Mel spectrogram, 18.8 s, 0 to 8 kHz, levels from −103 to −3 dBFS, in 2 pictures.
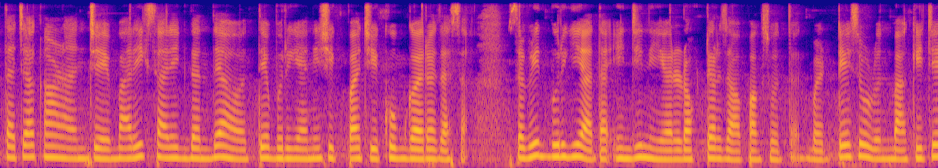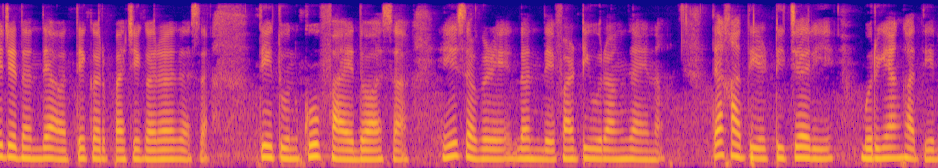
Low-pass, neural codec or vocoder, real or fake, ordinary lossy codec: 7.2 kHz; none; real; none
